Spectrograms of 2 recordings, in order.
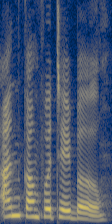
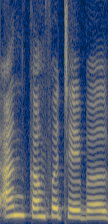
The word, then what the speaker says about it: uncomfortable: We don't say uncomfortable, okay. If we say uncomfortable, we are pronouncing this word wrong, okay. Here, when you pronounce this whole word, okay, we have to, in a way, say, you have to reduce the word O-R-T here.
